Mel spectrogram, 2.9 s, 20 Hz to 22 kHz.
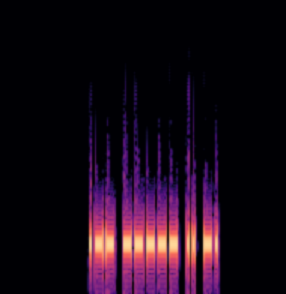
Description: Morse code, heard as a keyed tone, about 42 wpm, 700 Hz. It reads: W0IN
